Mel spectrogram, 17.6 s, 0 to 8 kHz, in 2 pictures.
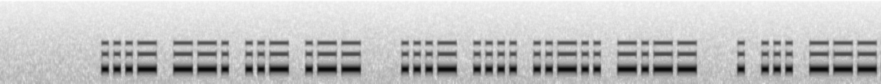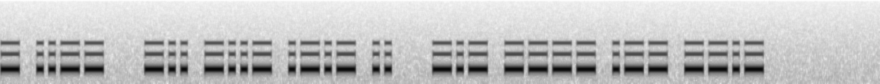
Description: Morse code (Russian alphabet), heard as a keyed tone, machine-sent, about 20 wpm, 540 Hz. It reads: ЖГУВ ЖХЭЫ ЕСШЮ ДЬЯИ КШВЩ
